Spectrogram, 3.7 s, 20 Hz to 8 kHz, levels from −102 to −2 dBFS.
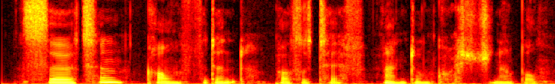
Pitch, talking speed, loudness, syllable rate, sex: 150 Hz, 80 wpm, -23 LUFS, 5.0 syllables/s, male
